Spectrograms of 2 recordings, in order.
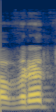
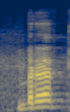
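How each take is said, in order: First: व्रत as "vrat"; correct v sound. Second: व्रत as "brat"; wrong b sound. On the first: Teacher giving students the right form, clear v. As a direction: start व्रत with vr. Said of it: "होता है". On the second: Teacher showing students the mistake, b substituted. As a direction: start व्रत with br. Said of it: "नहीं होता". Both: Shown as a demonstration.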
